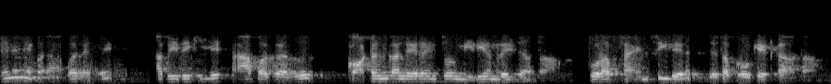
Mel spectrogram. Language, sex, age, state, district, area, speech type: Urdu, male, 45-60, Telangana, Hyderabad, urban, conversation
